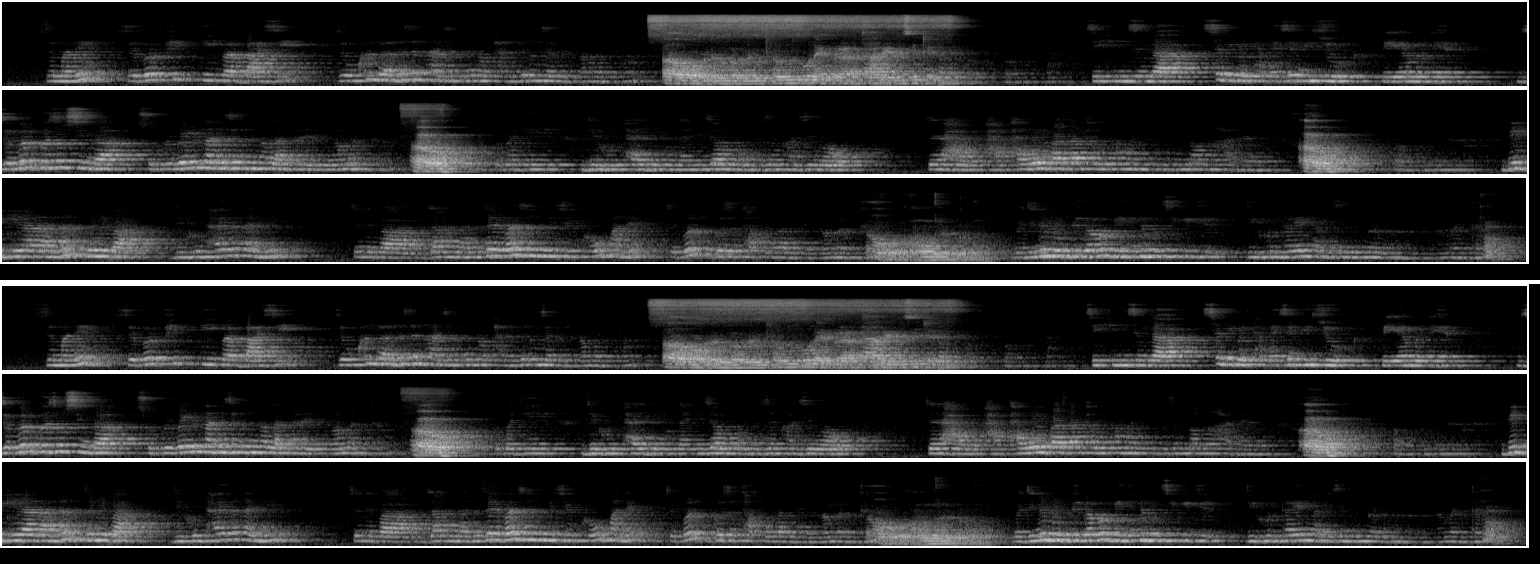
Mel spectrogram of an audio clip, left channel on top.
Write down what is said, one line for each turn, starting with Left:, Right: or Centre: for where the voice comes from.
Right: जि माने जोबोर फिफटि बा बाजि जौखोन्दो आनो जोंहा जों उनाव थानो गोनां जागोन नङा होमबा नों थां
Left: औ
Right: दा
Left: नंगौ नोंथां
Right: जेखिनि
Left: बुंनायफोरा
Right: जों दा
Left: थारैनो सैथो
Right: औ औ औ। जेखिनि जों दा सोलिबाय थानाय जोंनि जुग बेयो माने जोबोर गोजौसिम दा सफैबाय होननानै जों बुंना लांनो हायो नङा होमबा नों थां
Left: औ
Right: बेफोरबायदि दिहुनथाइ दिहुननायनि जाउनावनो जोंहा जिउआव जेरै हा हाथावै बा जाथावै खामानि खौबो जों मावनो हादों
Left: औ
Right: नङा होमबा? थां औ बिदिनो बिगियानानो जेनेबा दिहुनथाइ होनायनि जेनेबा जाहोनानो जे बा जोंनि जिउखौ माने जोबोर गोजौ थाखोआव लांनाय नङा होमबा नोंथां?
Left: औ औ नंगौ
Right: उम बेदिनो मोब्लिबाबो बेनिनो मोनसे गिदिर दिहुनथाइ होननानै जों बुंना लानांगोन नङा होमबा नोंथां?
Left: औ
